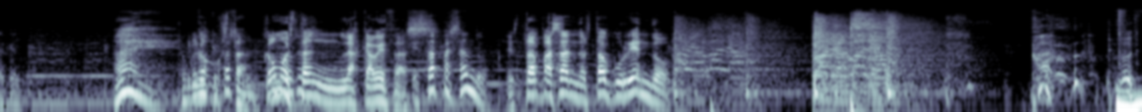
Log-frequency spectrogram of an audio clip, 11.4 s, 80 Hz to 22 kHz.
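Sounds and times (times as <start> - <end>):
speech: 1.1 - 6.9
person coughing harshly: 9.4 - 11.3.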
